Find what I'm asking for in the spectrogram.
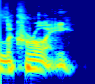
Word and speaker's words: LaCroix: The drink, according to their website, is pronounced LaCroix. The official website for that garbage seltzer water, which tastes like death, is said it's pronounced LaCroix, which is not correct in any language. Either go full French or go full English. Don't call it LaCroix. That's just wrong.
